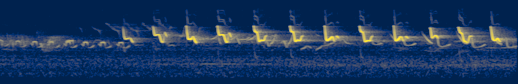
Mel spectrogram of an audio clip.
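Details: Common chiffchaff singing in Heemskerk, the Netherlands: a soft, quiet twitter, then a steady run of high, sharp chiff-chaff notes, nearly three per second.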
